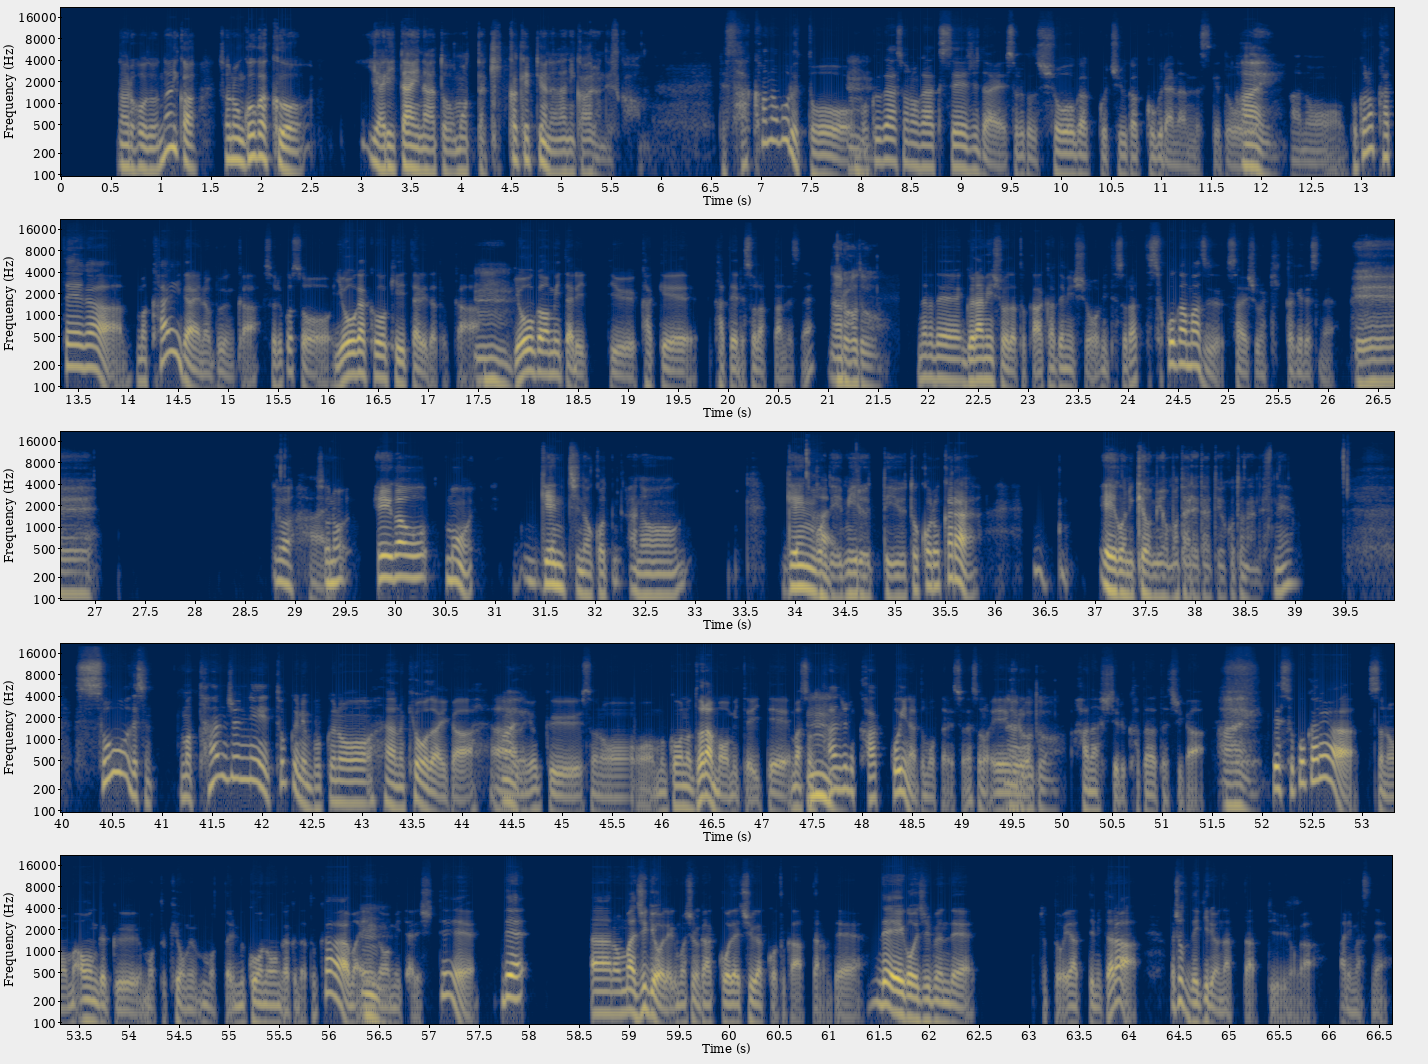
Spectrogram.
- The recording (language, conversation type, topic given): Japanese, podcast, 自分を成長させる日々の習慣って何ですか？
- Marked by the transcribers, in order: tapping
